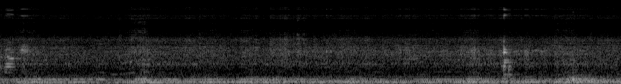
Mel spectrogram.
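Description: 1300-class stock car's engine idling steadily, heard from inside the stripped cockpit, with one sharp knock about five seconds in.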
